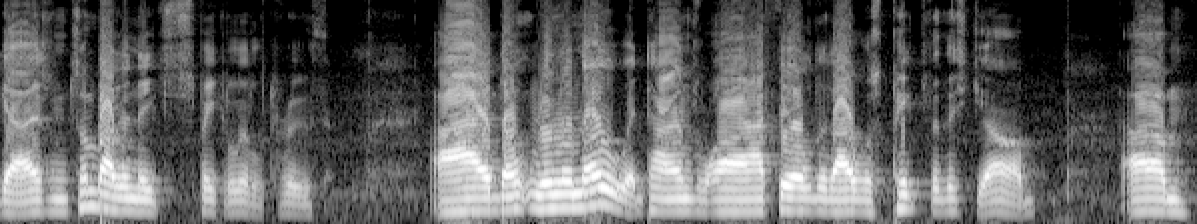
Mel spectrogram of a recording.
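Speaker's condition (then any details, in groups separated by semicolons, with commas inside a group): Cerebral palsy, spastic diplegia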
